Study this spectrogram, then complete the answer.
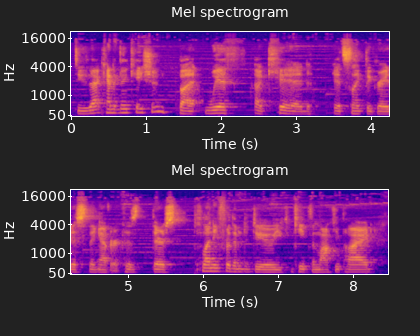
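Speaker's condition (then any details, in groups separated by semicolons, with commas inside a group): No condition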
